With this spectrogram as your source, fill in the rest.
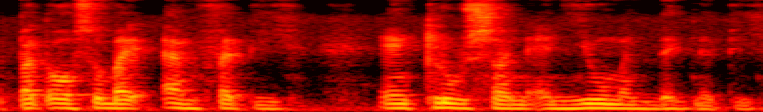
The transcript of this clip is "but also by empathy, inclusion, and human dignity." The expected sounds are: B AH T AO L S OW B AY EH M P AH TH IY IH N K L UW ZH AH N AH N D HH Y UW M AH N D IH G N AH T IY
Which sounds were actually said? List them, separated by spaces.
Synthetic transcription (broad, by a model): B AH T AO L S OW B AY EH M F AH T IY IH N K L UW SH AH N AH N D HH Y UW M AH N D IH G N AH T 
